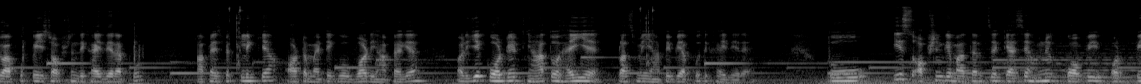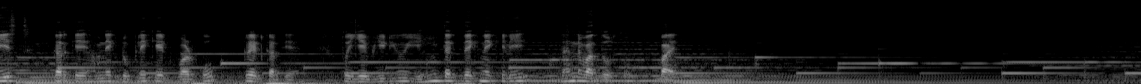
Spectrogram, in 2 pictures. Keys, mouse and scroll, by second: 1.2 ctrl+1, 2.3 click, 6.4 click.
